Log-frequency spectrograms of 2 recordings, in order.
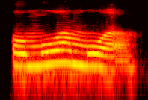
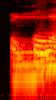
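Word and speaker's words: ʻOumuamua: ¿Cómo se dice? A ver. Oumuamua. Oumuamua. Oumuamua. Oumuamua. Así se dice.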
